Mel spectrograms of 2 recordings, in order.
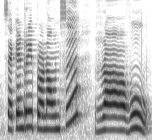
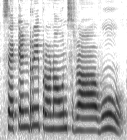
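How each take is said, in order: First: Rao drawn out very slowly at the end; slow emphatic repeat. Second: Said in the usual way. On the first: Shown as a demonstration. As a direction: drag out Rao so it sticks. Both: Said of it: "గుర్తుపెట్టుకోండి".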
